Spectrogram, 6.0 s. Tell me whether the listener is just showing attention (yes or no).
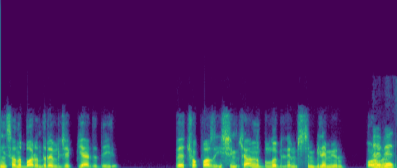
no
